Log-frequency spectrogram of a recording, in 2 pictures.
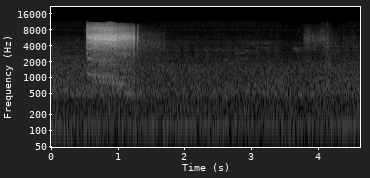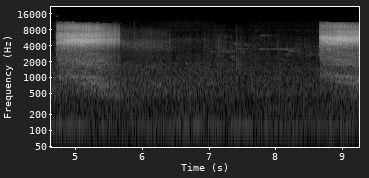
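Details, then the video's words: Screech owl from a nesting family in a yard in northeastern Pennsylvania giving three harsh, breathy hisses, each under a second long, spaced about four seconds apart over faint background hum. "SCREECH OWL"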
